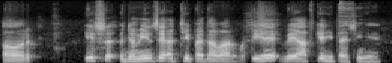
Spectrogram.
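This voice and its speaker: A man in a mid-range voice walks through exam questions one by one. He explains, stops to correct a word, and says it again slowly. The audio is slightly dull and lo-fi. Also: medium pitch. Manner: explanatory, repeats words slowly to correct them. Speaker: teacher. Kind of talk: exam answer walkthrough.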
